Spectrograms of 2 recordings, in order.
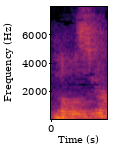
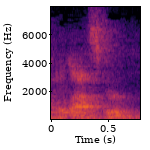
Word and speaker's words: pilaster: That's called a um pillister or pilaster. It's pronounced both ways.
